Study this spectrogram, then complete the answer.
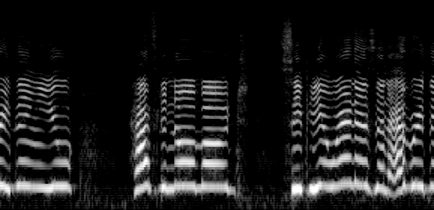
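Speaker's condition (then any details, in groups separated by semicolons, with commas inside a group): Cerebral palsy; wheelchair user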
